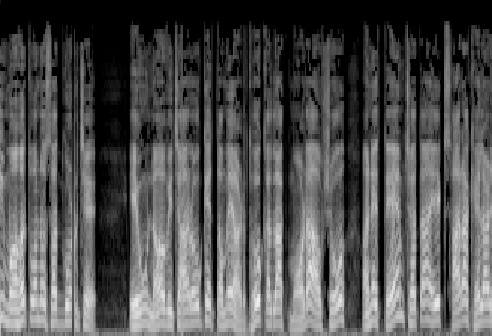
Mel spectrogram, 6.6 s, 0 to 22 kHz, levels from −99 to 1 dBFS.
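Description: A short hole in the speech falls at 0.95 to 0.98 s (about 32 ms), and ticks fall at 2.41 s and 3.61 s. These are blocks of digital silence: the sound cut out with no fade, as when output buffers go unfilled in time.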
